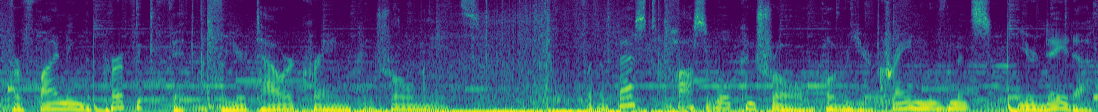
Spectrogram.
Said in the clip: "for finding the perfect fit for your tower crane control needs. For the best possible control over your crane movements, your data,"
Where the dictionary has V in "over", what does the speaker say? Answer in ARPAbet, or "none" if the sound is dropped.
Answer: V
